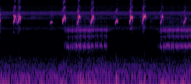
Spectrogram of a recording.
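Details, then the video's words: White-breasted waterhen chick calling its parent: scattered high rising chirps, some doubled, with two runs of a coarse buzzy trill in between, and a continuous thin whine behind. "SUARA ASLI PIKAT ANAK BURUNG RUAK RUAK MEMANGGIL INDUKNYA"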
